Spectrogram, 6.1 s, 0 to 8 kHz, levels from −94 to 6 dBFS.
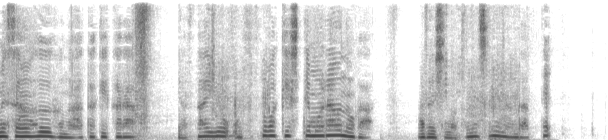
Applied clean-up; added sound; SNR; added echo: neural mask model RNNoise.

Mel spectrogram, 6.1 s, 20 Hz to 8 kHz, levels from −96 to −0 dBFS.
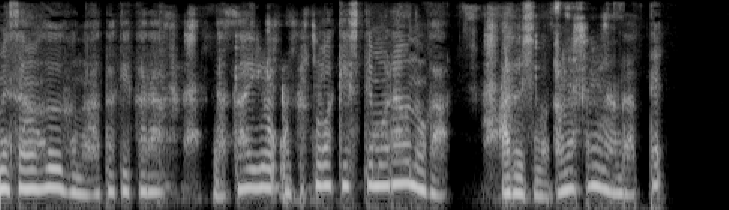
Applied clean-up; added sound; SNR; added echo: neural mask model Resemble Enhance denoiser.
